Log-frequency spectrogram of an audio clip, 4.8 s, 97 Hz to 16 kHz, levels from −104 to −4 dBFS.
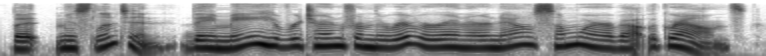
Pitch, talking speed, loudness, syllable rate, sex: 225 Hz, 215 wpm, -18 LUFS, 5.8 syllables/s, female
